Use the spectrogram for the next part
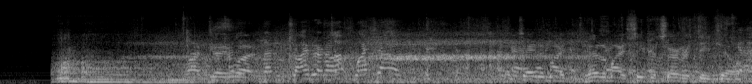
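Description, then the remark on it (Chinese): The engine of an orange sports car at the Detroit Auto Show bursts into a loud, sustained rev after a brief quiet moment, its growling pitch swelling and wavering for several seconds while voices murmur underneath; US President Biden sits in the car. “坐进橘色跑车，感受引擎声。”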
